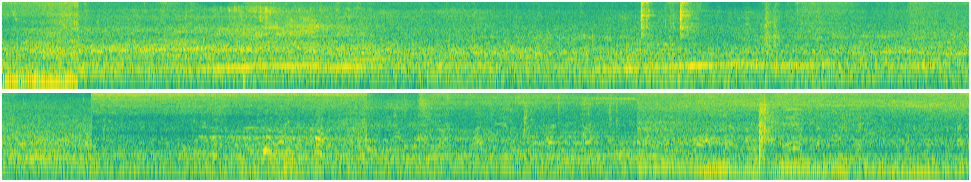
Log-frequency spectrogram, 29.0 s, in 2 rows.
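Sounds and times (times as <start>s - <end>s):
loud low hum: 15.9s - 20.4s
voices: 16.9s - 29.0s.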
